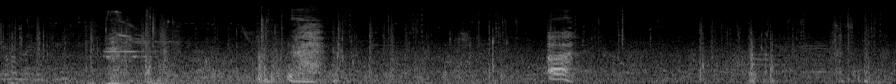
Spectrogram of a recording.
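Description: Hands and boots thump and scrape while climbing a wall.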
